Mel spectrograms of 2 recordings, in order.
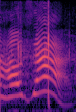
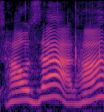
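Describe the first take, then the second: First: Much higher and louder than the first "How's that"; real preacher's full shout; triumphant shout. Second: Loud, high challenge to the room; real preacher's rising glee; rousing. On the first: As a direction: shout it again, bigger, to bring the room up. Repeat, bigger, to stir the church. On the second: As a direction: toss the question out to stir the crowd. Rousing congregation after good news. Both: Real, not acted.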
